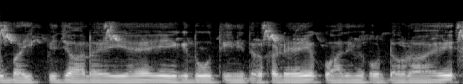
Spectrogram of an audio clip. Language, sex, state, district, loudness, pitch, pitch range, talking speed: Hindi, male, Uttar Pradesh, Shamli, -14 LUFS, 100 Hz, 95-100 Hz, 180 wpm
